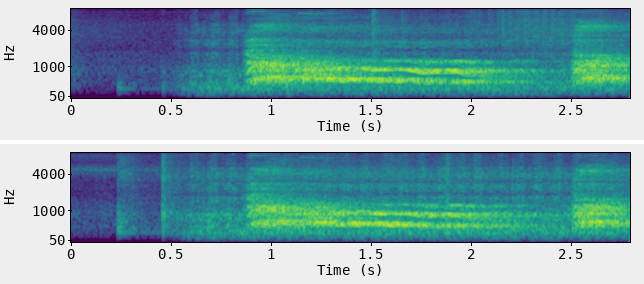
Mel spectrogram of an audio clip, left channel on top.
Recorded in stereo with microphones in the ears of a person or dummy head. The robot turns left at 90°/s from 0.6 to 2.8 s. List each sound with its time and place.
0.9 s a dog barking: 155° left, 2 m; by 2.8 s 20° right, 2 m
